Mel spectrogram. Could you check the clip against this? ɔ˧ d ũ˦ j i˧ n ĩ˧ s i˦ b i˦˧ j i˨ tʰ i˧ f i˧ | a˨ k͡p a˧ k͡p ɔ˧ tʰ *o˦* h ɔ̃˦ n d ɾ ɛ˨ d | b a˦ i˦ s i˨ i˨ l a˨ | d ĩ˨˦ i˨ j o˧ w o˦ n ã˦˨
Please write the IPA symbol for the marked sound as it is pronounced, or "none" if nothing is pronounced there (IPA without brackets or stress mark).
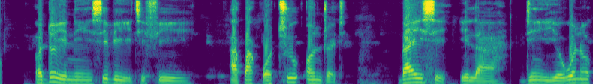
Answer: u˦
